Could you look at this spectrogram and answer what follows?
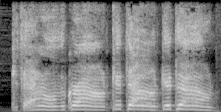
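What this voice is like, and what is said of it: Yelling commands. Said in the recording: “we're yelling,”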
